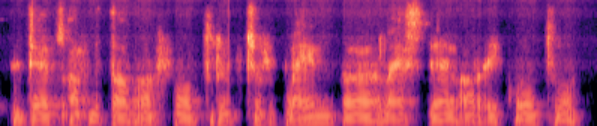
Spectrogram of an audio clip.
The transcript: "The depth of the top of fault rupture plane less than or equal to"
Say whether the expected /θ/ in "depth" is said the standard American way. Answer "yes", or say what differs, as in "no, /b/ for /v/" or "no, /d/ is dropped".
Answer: no, /s/ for /θ/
